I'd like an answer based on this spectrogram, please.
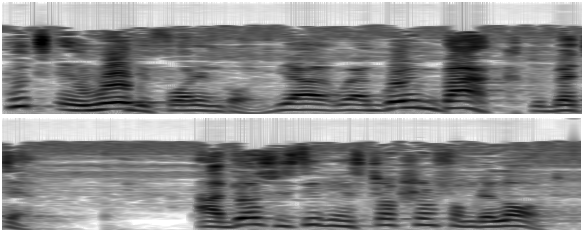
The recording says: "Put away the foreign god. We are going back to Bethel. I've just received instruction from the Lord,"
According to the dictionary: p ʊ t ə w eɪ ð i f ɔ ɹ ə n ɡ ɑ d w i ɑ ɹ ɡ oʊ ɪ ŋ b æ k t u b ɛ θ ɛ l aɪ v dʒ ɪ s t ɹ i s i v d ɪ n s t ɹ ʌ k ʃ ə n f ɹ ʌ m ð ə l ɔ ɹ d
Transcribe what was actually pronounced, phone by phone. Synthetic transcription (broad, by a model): p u t ə w eɪ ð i f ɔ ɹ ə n ɡ ɑ d w i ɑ w ɡ oʊ ɪ ŋ b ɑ k t u b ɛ t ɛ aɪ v dʒ ɪ s t ɹ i s i v ɪ n s t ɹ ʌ k ʃ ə n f ɹ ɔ m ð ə l ɔ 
